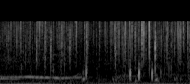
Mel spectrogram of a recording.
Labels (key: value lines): label: biophony
recorder: SoundTrap 300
